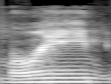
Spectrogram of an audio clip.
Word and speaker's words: Marine: teammate Maria Jose Marine is it Marine you pronounce it yep Maria wins the individual title So you guys are happy for her.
